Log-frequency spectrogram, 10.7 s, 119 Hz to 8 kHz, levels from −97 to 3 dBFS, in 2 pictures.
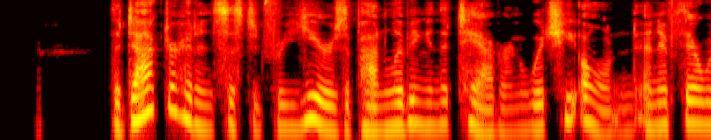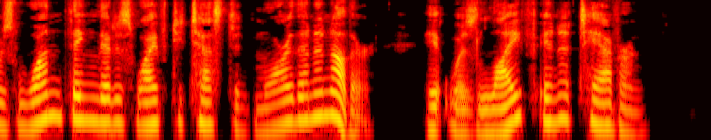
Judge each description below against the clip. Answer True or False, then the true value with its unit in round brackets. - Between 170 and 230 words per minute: True (185 wpm)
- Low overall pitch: False (185 Hz)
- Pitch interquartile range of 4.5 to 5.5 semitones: False (4.0 semitones)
